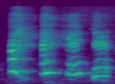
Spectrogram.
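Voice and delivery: put-on very high, light girly giggle; put-on feminine laugh; cunty laugh. Shown as a demonstration. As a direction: titter daintily for the demonstration. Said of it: "very, very cunty".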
